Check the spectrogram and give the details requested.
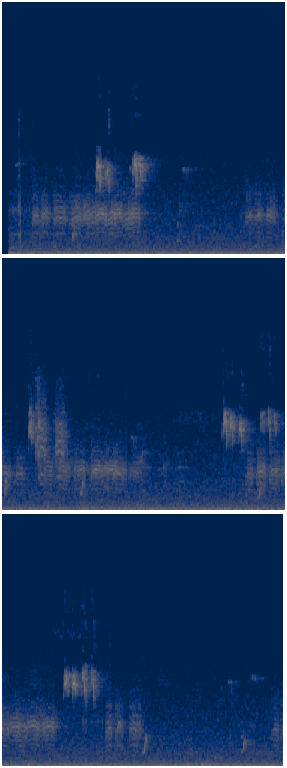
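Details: Several songbirds mobbing a screech owl give sharp, high chips and buzzy scolding bursts in irregular clusters against a steady low rumble.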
